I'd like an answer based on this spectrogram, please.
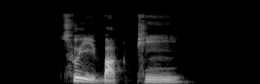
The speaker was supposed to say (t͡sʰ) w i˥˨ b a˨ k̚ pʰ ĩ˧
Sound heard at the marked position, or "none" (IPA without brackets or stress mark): t͡sʰ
